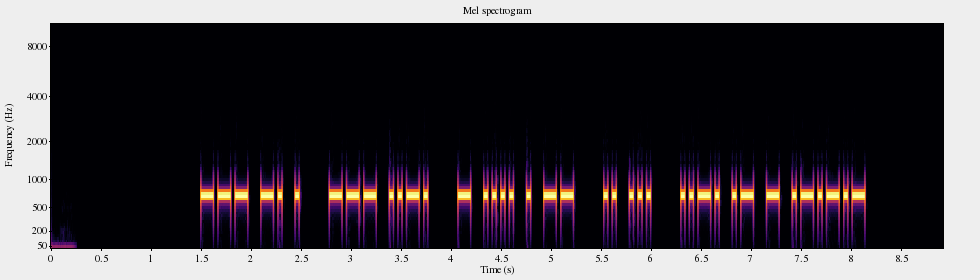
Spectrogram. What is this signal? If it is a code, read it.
Morse code, heard as a keyed tone, about 28 wpm, 700 Hz. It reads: ONE OF THEM IS FAT.
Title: Sentences from Top 1000 Words - Review Part 4 - 28wpm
